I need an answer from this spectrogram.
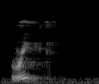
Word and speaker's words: wreath: The letter W in front of the R is silent, the letter K in front of the N is silent, and the letter G in front of the N is silent. So you're only gonna say the second sound for these two letters.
